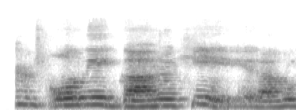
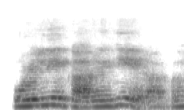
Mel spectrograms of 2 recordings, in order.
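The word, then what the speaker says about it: олигарх: 자, 그 다음에 이 단어는 사실 러시아어에서 나온 단어인데, 오리가르히라고 발음하거든요. 네, 재벌이란 뜻이에요. 음. 영어로는 oligarch예요. oligarch. 네, 근데 러시아어로 네, 올리가르히라고 해요. 자, 그다음 ironclad.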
